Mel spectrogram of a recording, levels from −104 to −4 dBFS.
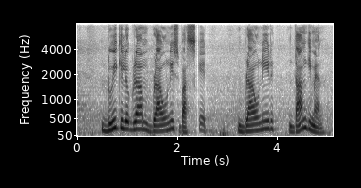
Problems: constant background noise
